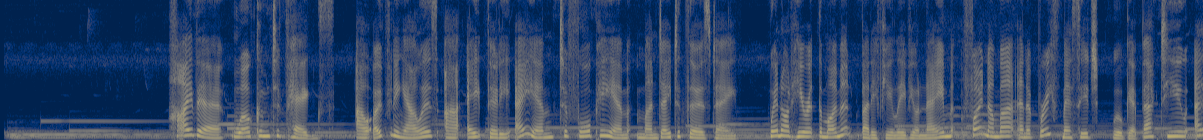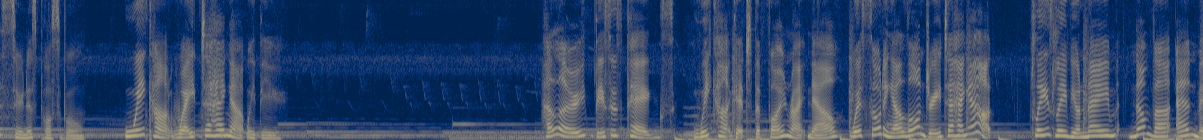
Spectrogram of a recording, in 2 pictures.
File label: on hold messaging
